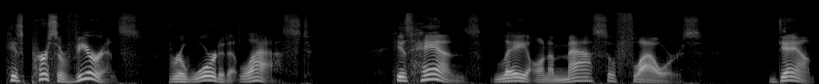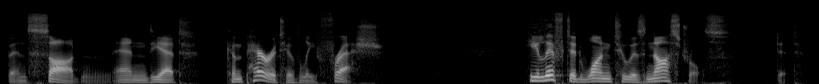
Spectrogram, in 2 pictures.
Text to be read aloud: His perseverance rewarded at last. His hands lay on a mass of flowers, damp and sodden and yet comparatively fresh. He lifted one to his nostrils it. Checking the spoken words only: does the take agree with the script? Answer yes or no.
yes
